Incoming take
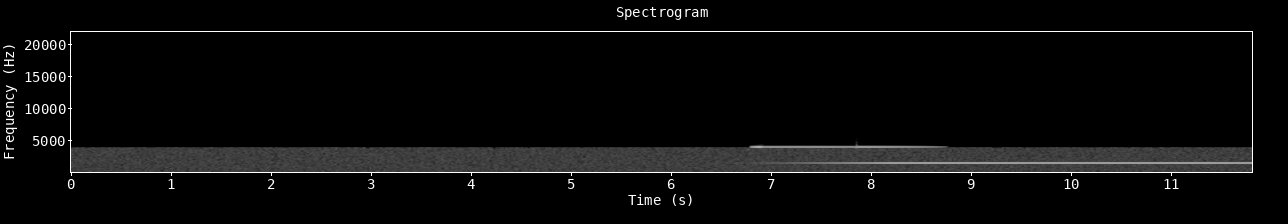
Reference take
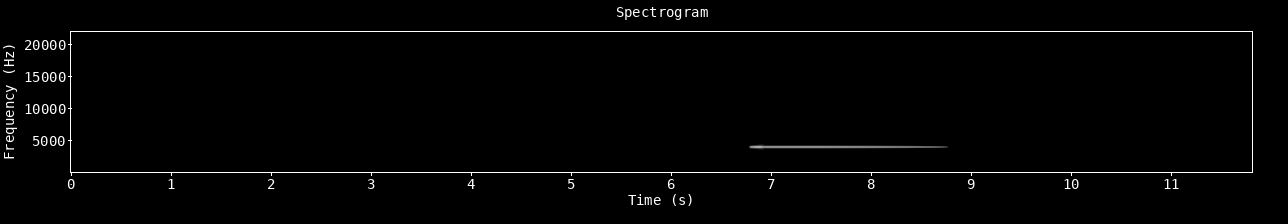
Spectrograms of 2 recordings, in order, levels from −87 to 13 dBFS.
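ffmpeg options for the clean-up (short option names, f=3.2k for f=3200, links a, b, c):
-af "bandreject=f=1.5k:w=30,afwtdn=0.0056,asetnsamples=n=441:p=0,asendcmd='7.85 volume volume -7.5dB',volume=0dB"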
